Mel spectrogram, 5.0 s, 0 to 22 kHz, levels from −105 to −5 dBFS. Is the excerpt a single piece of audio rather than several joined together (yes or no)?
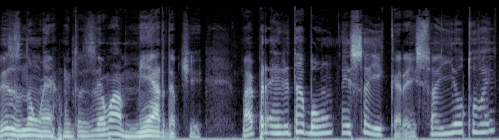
no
